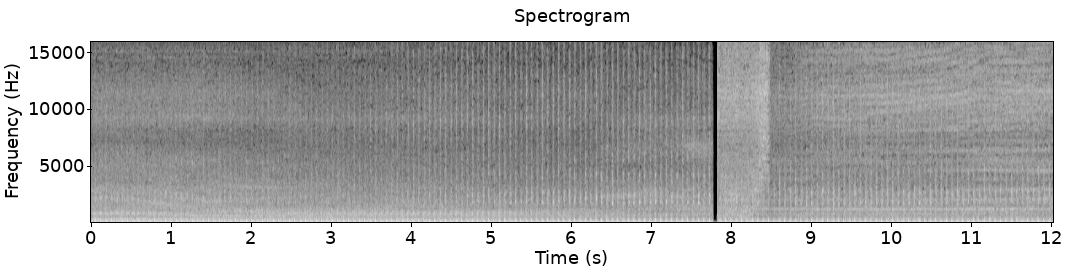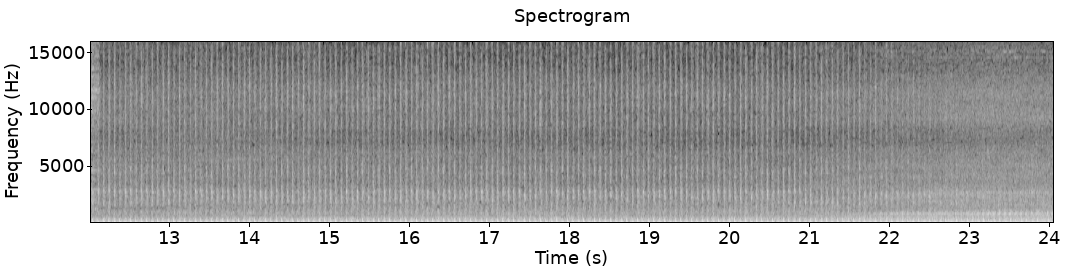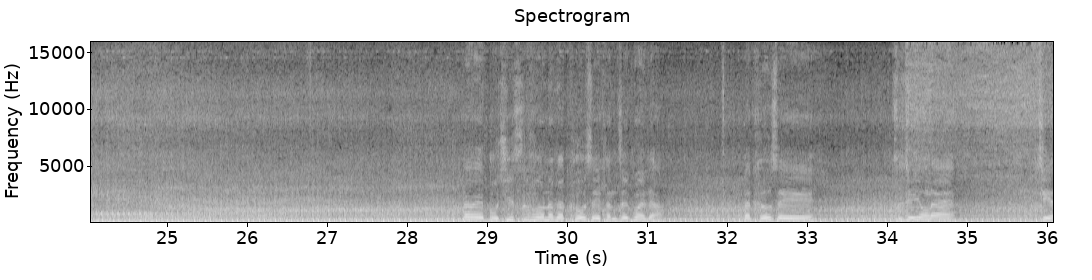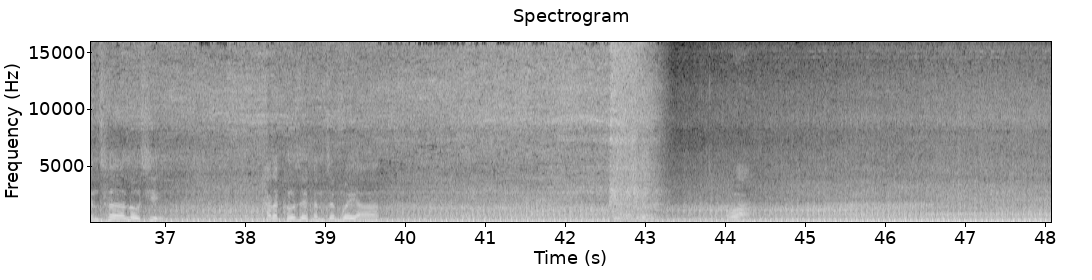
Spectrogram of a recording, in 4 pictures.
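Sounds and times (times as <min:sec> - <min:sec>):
engine running: 0:00.0 - 0:48.0
high hissing air: 0:07.8 - 0:12.2, 0:34.1 - 0:43.4.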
